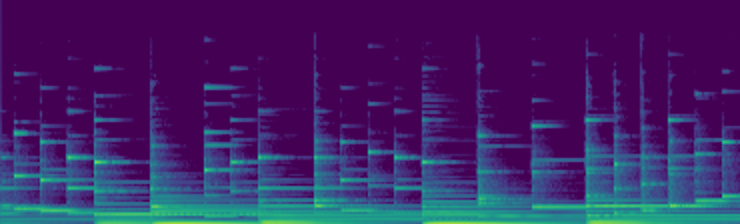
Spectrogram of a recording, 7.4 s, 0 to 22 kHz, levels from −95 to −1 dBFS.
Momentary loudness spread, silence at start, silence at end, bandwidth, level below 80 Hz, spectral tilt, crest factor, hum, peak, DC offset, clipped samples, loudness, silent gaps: 11 LU; 0 s; 0 s; 13 kHz; -58 dBFS; -5 dB/octave; 14 dB; none; -12 dBFS; under 0.1%; under 0.1%; -26 LUFS; none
